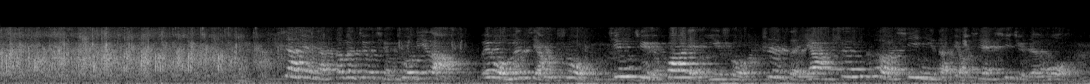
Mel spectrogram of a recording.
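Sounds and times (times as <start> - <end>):
audience applause welcoming performers at a Peking opera event: 0.0 - 2.8
speech: 3.4 - 10.8.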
